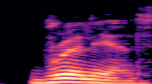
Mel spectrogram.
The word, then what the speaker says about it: brilliant: brilliant تلفظش brilliant، شوا داریم brilliant، brilliant اینو نمیخونیم، brilliant adjective هست.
